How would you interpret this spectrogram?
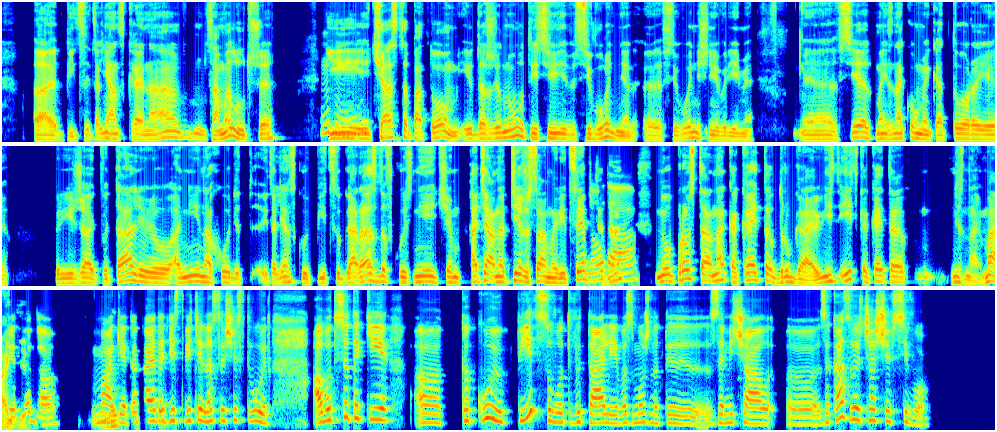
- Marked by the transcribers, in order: none
- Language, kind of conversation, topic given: Russian, podcast, Какая еда за границей удивила тебя больше всего и почему?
